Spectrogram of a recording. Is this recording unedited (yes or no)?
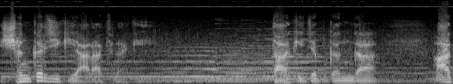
yes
